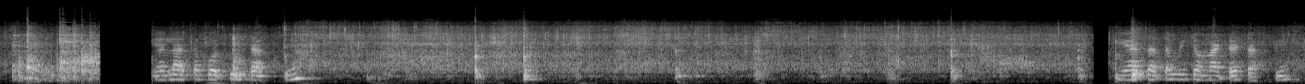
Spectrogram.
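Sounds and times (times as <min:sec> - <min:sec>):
food sizzling in hot oil: 0:01.9 - 0:13.0
metal spatula scraping pan: 0:02.9 - 0:11.0.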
